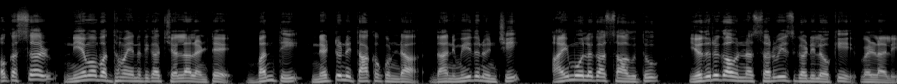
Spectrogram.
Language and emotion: Telugu, neutral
